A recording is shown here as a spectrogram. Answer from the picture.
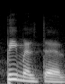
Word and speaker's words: Pimentel: Allora, Paolo, come si pronuncia questo cognome? Pimentel, così? Pimentel, va bene? Sì, sì, benissimo.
